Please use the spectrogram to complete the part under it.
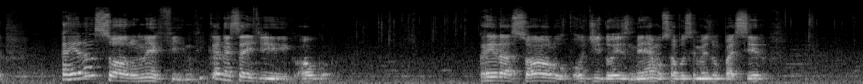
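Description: A young man sings loudly and expressively up close.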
